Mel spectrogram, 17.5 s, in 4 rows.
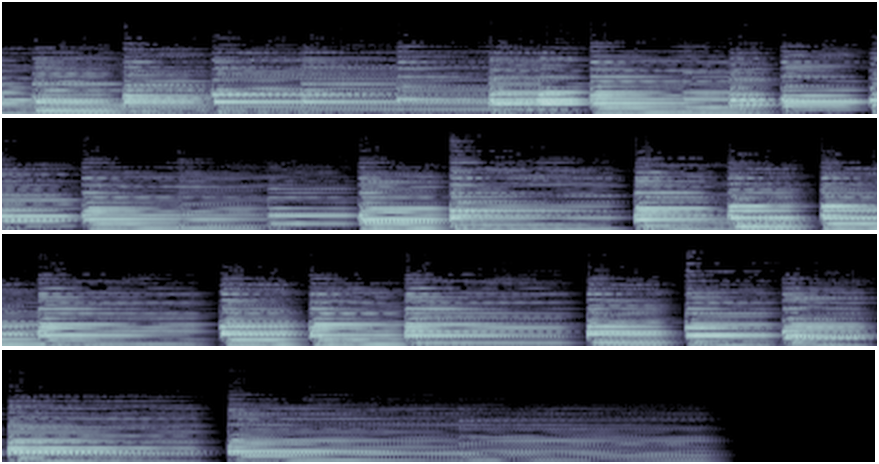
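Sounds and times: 
piano: 0:00.0 - 0:16.8.

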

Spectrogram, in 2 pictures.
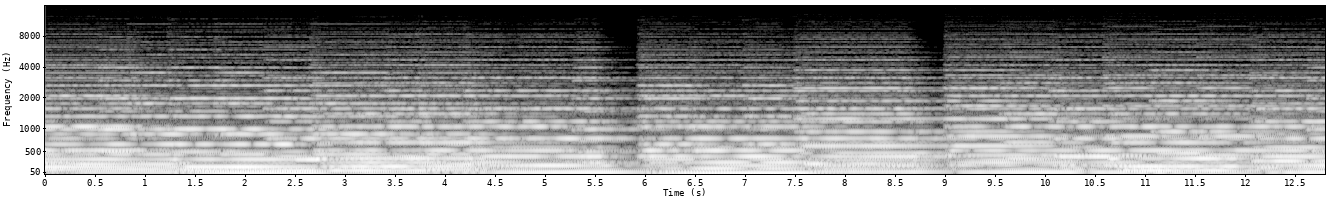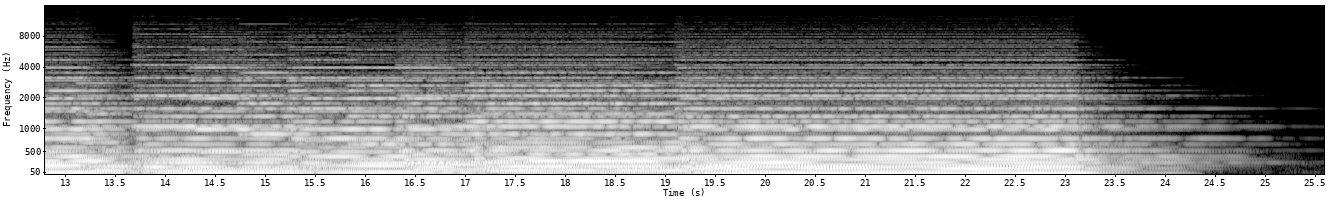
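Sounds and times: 
pipe organ church backing music: 0:00.0 - 0:24.8.

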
